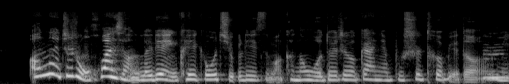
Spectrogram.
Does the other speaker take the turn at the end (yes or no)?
yes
